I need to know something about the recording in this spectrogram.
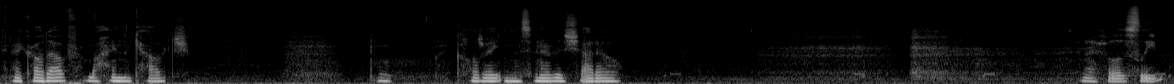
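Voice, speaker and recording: An actor playing a shy, wistful, childlike man telling a memory in a soft, halting, intimate way. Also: fairly high pitch, monotone, vocal fry, slightly rough. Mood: hushed tenderness. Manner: halting, repetitive, childlike, tender. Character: shy, wistful, childlike male dreamer recalling boyhood wonder. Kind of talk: intimate storytelling monologue.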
